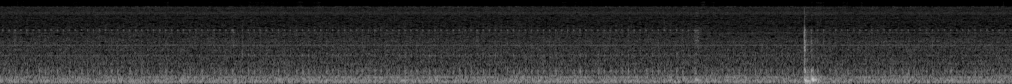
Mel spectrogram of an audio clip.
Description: It is my 3rd WD My Book WD 8TB drive, I shipped it 2 times to RMA replace and they all make the same rattling noise in IDLE it is similar to pneumatic hammer, starts from 0:58 on the movie, increase volume to hear it.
